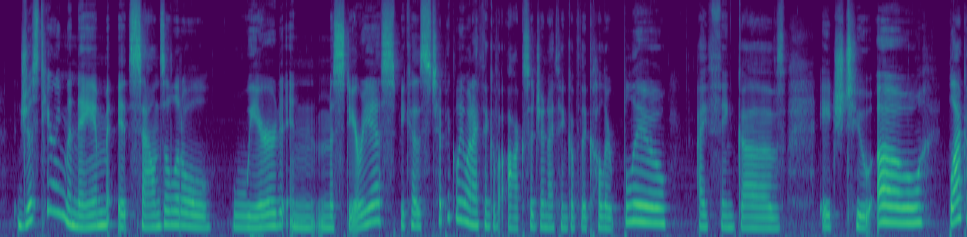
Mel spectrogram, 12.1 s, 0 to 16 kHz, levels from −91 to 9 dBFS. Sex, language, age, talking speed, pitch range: female, English, 20-39, 145 wpm, 175-225 Hz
